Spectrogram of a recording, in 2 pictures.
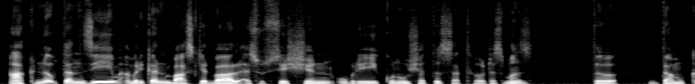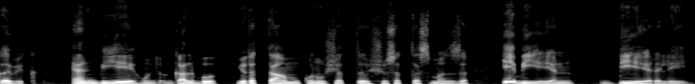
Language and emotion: Kashmiri, neutral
